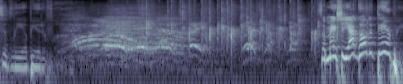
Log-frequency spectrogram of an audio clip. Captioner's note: crowd murmurs; crowd applauds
